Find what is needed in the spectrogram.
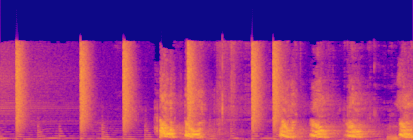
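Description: A dog barking repeatedly in short bursts, starting about a second and a half in, over background music with a steady beat.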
